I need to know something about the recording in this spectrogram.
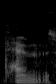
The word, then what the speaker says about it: Thames: They pronounce it Thames, which is weird that it's spelled like that.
